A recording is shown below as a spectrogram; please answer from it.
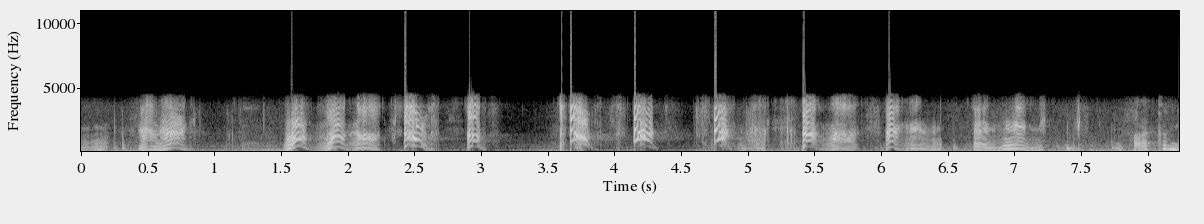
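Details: Playing under the coffee table, Puggle puppy Tula protests being filmed. She gives repeated husky grumbles and sharp little barks in uneven bursts, some drawn out and wavering. A person's voice is mixed in.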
